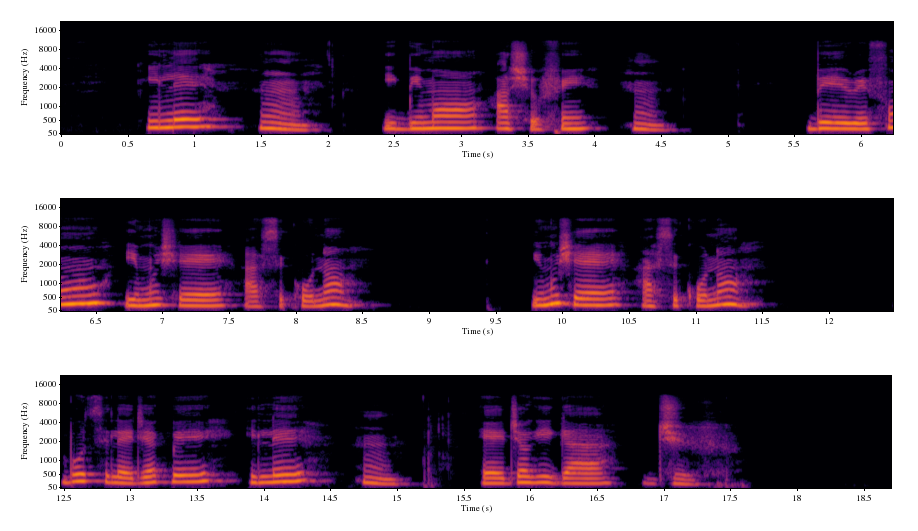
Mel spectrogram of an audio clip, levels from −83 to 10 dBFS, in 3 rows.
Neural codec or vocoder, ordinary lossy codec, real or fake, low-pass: none; none; real; 10.8 kHz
